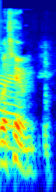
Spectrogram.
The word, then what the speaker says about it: Splatoon: Splatoon. It's pronounced Splatoon, please.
